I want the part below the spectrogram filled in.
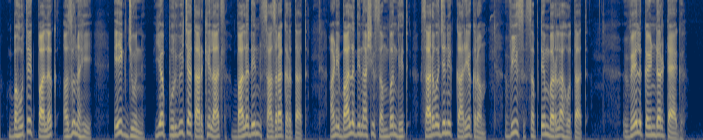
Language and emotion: Marathi, neutral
